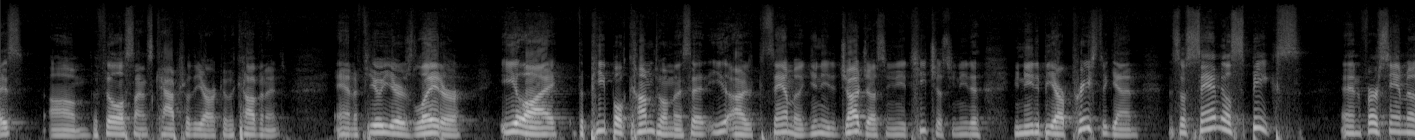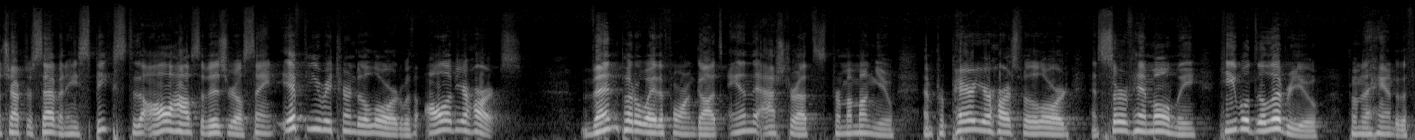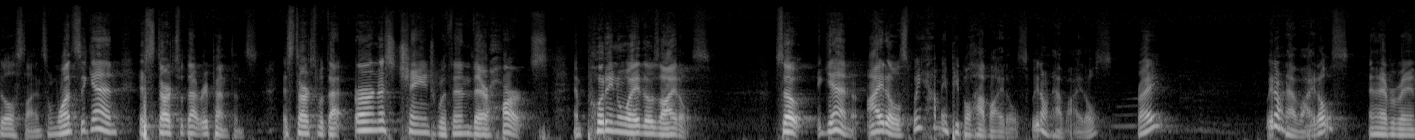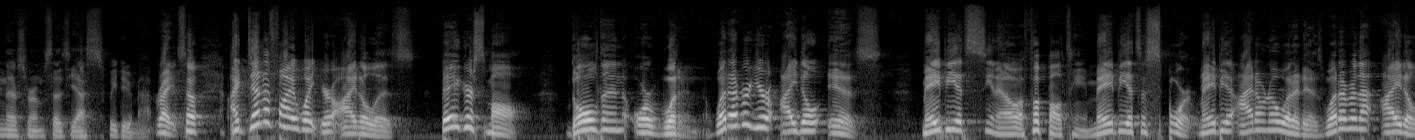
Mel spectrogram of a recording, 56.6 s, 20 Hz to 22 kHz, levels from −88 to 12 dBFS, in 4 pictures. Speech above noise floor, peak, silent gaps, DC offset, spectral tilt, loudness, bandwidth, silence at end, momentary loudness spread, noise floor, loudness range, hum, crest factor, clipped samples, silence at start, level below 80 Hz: 42 dB; -4 dBFS; none; under 0.1%; -7 dB/octave; -23 LUFS; 17.5 kHz; 0 s; 13 LU; -65 dBFS; 7 LU; none; 20 dB; under 0.1%; 0 s; -48 dBFS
